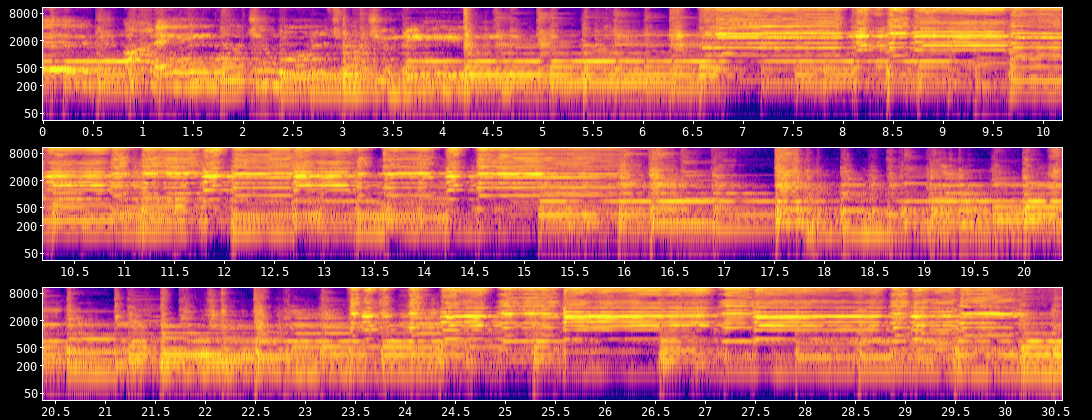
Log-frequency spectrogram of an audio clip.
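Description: Harmonica playing a solo line of held notes over acoustic guitar accompaniment, an instrumental break with no singing.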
